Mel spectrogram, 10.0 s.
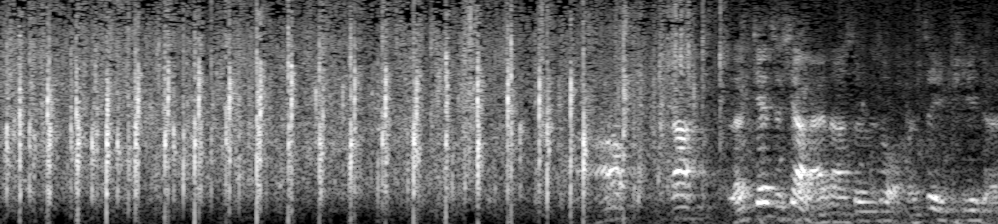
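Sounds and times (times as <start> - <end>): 
audience applause: 0.0 - 7.3
speech: 6.8 - 9.9.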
